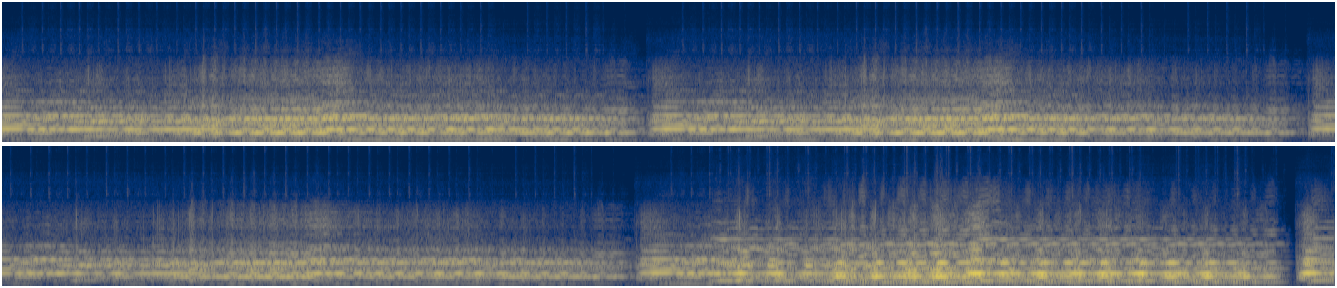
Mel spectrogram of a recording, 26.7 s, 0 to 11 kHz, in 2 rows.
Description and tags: Baritonsaxophone-multitromble-2
Baritonsaxophone, low, tiefer. grow...
07, 12, 2017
